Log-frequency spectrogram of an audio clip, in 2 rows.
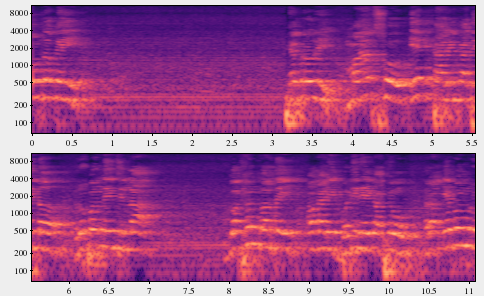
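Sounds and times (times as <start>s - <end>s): engine idling with fast pulsing: 0.0s - 11.0s.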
